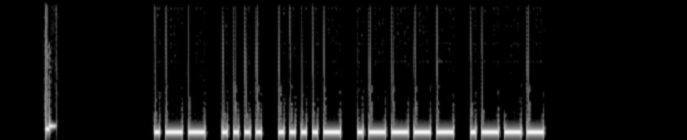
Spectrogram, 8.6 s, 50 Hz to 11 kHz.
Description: Morse code, heard as a keyed tone, about 17 wpm, 700 Hz. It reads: WH41J
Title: Five Challenging Letter-Number Combinations 17wpm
